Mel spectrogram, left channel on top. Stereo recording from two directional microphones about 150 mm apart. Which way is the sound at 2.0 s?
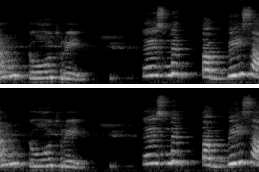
5° right (ahead or behind).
